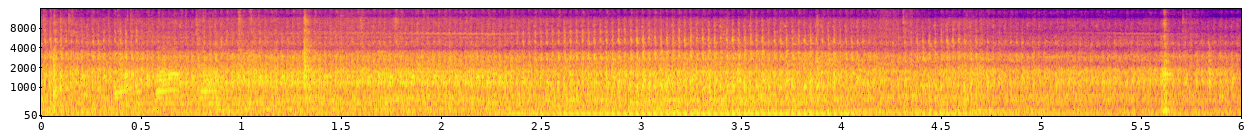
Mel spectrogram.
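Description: Dirt and stones scrape and crunch under a tractor's blade.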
